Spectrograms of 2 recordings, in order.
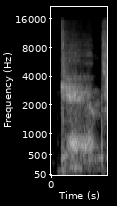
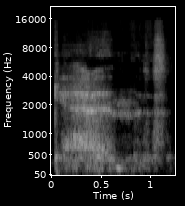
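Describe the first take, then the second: First: "Cairns" as "Cans"; local pronunciation. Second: "Cairns" drawn out with its full vowel glide; mispronunciation. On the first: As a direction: say "Cairns" in one syllable without the R. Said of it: "should be pronounced". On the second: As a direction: stretch "Cairns" out, softer, as spelt. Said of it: "not Cairns". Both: Shown as a demonstration.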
